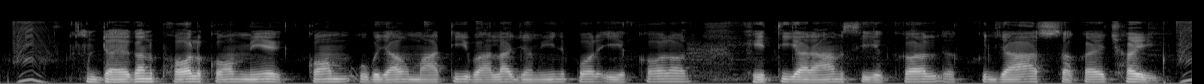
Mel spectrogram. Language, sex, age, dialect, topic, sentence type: Magahi, male, 60-100, Western, agriculture, statement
